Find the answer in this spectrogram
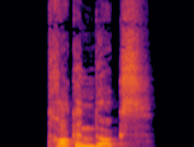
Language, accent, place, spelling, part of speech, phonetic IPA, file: German, Germany, Berlin, Trockendocks, noun, [ˈtʁɔkn̩ˌdɔks], De-Trockendocks.ogg
- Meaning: 1. plural of Trockendock 2. genitive singular of Trockendock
